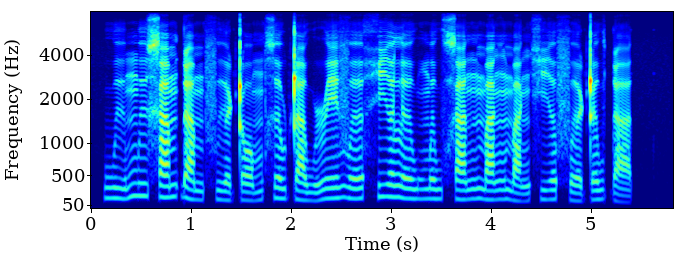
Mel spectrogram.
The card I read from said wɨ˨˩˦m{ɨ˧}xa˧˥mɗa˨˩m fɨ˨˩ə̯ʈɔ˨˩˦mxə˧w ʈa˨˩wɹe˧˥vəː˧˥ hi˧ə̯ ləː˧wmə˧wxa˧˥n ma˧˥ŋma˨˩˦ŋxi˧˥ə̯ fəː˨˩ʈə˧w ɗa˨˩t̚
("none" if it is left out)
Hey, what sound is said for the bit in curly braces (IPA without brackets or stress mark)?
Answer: ɨ˧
